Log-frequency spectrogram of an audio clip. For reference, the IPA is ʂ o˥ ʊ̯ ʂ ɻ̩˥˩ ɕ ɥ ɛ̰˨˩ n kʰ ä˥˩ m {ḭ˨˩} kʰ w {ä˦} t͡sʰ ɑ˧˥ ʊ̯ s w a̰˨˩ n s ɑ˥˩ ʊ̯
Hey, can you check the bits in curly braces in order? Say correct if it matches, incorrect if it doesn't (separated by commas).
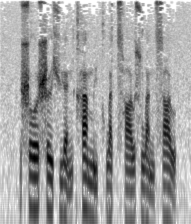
correct, correct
